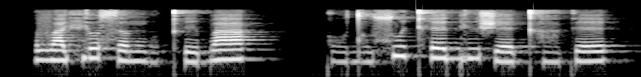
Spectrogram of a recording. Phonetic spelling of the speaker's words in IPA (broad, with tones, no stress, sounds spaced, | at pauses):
v a˨ fʲ ɔ˦ s ɐ˨ ŋ ɔ̤˩ kʰ e˩ b a˦ | k ɔ̤˩ d ɔ̤˩ sʷ e˥ kʰ ɛ˦ bʲ ɨ˥ ʃ ɛ˨ kʰ a̤˦ k ɛ˦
